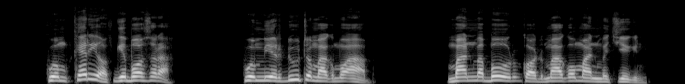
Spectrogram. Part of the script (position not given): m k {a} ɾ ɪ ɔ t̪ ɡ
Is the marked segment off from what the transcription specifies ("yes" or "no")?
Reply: yes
